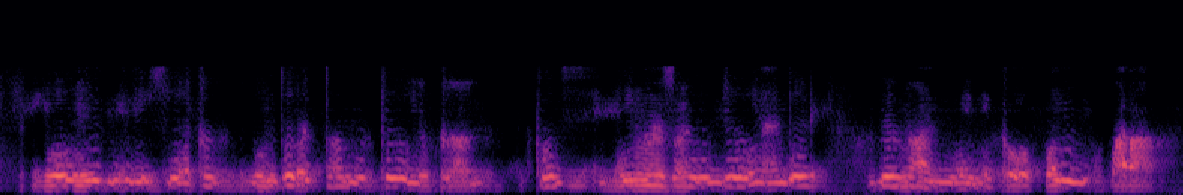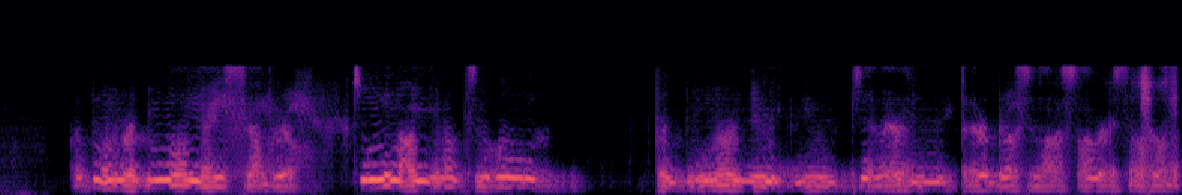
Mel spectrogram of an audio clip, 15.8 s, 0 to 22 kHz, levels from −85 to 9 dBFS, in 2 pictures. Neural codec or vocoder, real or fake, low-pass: codec, 16 kHz, 0.5 kbps, FreqCodec, smaller model; fake; 5.4 kHz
